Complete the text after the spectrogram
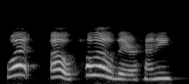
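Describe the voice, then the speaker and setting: A woman's voice: high-pitched, sing-song, moderate pace, muffled recording, pitched above the performer's own voice. A woman voicing a blunt, folksy old granny mouse in a storybook, hearty and feisty. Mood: hearty surprise.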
